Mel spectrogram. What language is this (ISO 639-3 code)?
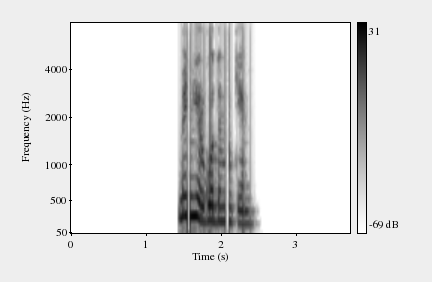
mrj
